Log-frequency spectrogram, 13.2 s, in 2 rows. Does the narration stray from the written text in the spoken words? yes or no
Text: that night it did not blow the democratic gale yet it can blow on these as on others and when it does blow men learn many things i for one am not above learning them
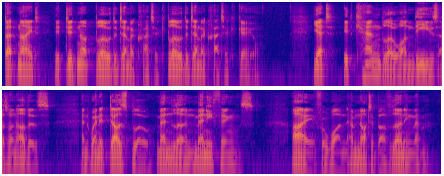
yes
